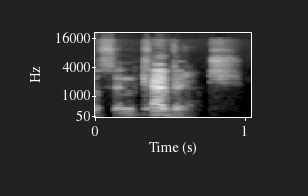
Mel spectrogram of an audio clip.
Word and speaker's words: Sinkevich: Sinc, you know, he he the the accent is on the middle uh syllable there. So, Sinkevich.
